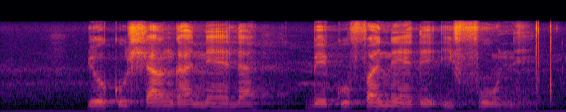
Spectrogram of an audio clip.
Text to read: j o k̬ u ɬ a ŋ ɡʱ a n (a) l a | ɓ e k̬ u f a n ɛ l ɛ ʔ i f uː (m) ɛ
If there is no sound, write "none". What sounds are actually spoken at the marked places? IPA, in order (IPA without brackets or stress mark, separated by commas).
ɛ, n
